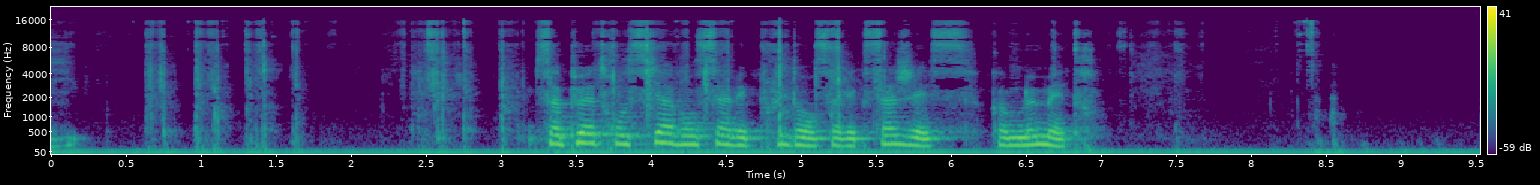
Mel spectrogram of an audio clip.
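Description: Cards are shuffled in the hands with soft flicking and slapping.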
